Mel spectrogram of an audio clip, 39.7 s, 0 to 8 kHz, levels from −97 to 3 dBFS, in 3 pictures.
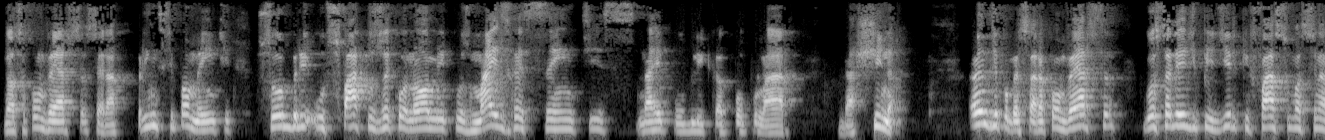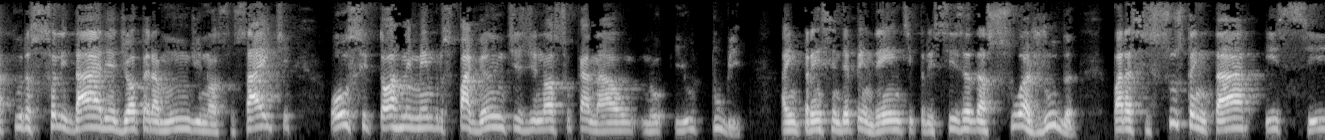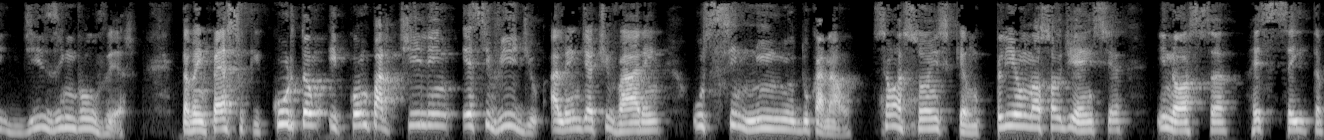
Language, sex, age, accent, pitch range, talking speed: Portuguese, male, 60-79, Brazilian, 140-185 Hz, 120 wpm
